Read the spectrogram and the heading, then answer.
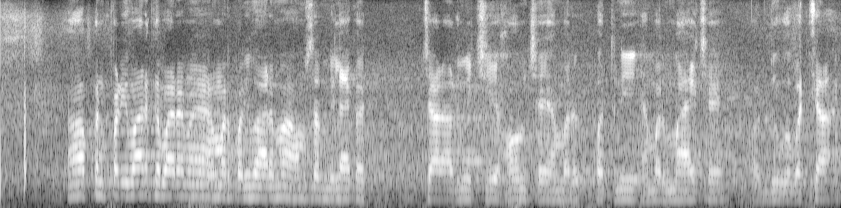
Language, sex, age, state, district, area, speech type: Maithili, male, 30-45, Bihar, Purnia, rural, spontaneous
